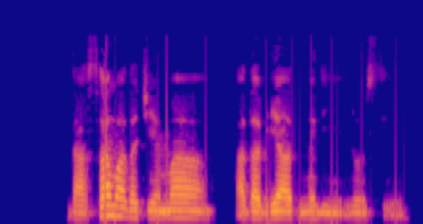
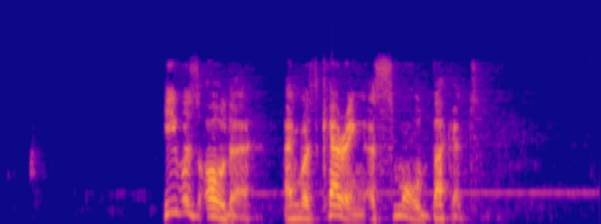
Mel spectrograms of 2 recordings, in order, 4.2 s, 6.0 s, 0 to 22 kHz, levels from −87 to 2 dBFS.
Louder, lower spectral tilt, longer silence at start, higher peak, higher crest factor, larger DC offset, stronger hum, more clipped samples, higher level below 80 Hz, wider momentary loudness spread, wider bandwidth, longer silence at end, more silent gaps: about the same, -23 LUFS vs -21 LUFS; first, -7 dB/octave vs -5 dB/octave; second, 0.7 s vs 1.65 s; second, -4 dBFS vs 0 dBFS; about the same, 20 dB vs 24 dB; neither; neither; neither; first, -56 dBFS vs -68 dBFS; about the same, 14 LU vs 13 LU; first, 11 kHz vs 8 kHz; second, 0.2 s vs 1.25 s; first, 2.19-2.33 s vs none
